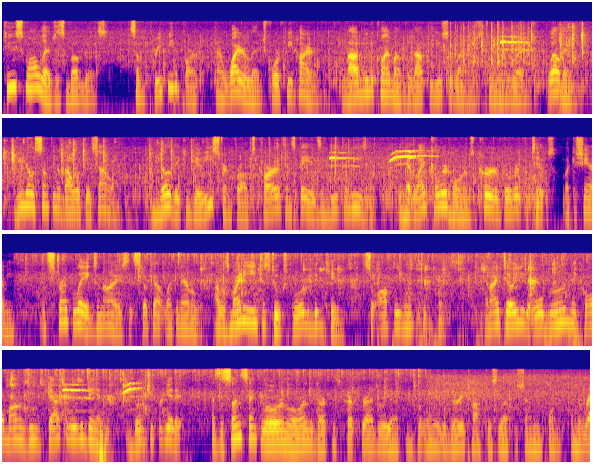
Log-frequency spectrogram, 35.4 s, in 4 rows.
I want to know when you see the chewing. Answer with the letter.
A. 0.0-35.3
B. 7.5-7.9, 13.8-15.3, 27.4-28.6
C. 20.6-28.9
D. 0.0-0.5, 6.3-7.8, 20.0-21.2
C.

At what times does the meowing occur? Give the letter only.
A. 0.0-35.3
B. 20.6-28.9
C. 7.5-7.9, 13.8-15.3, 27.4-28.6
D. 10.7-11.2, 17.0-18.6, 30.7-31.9
C.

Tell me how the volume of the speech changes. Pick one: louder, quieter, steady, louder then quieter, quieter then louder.
steady.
